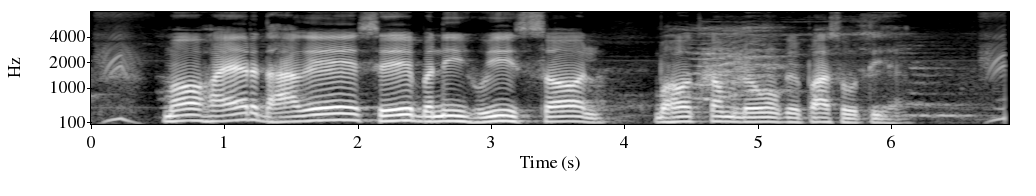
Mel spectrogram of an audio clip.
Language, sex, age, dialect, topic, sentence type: Hindi, male, 18-24, Kanauji Braj Bhasha, agriculture, statement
